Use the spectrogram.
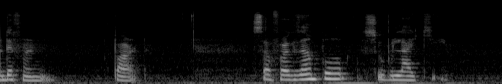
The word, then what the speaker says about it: souvlaki: So for example, souvlaki. You know that it's pronounced souvlaki and not souvlaki or souvlaki because the tonus is in the middle. Souvlaki, it's on this middle A.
